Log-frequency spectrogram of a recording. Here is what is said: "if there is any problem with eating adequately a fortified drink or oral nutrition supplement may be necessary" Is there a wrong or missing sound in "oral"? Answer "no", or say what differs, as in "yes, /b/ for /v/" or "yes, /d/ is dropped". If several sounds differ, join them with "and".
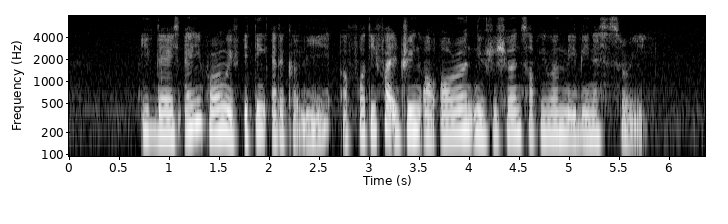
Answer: yes, /n/ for /l/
